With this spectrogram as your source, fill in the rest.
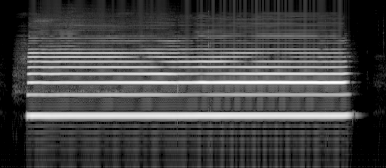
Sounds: music
woodwind instrument
musical instrument

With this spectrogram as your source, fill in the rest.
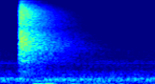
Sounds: hands
clapping

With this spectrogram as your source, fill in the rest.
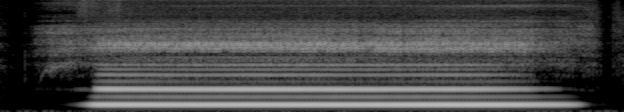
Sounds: musical instrument
music
woodwind instrument

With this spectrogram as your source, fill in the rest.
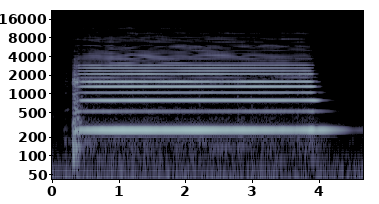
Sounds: bowed string instrument
music
musical instrument

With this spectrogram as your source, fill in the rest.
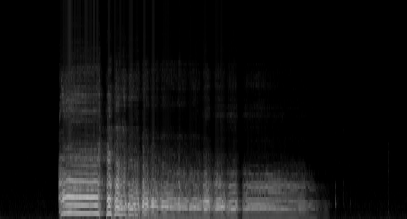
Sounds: human voice
laughter

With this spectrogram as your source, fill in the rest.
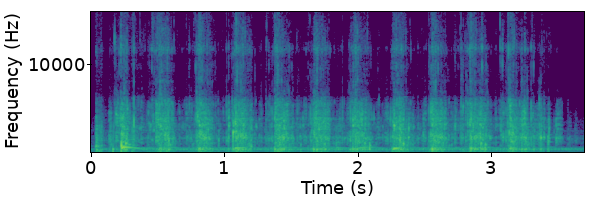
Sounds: liquid

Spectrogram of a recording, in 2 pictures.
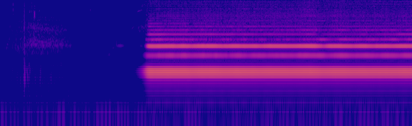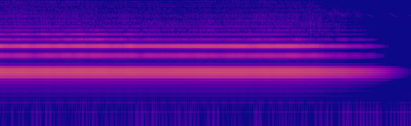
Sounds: musical instrument
woodwind instrument
music

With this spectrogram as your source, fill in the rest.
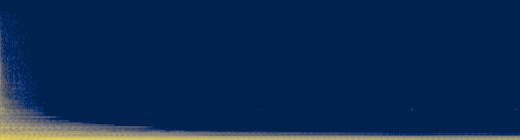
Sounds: plucked string instrument
music
acoustic guitar
guitar
musical instrument

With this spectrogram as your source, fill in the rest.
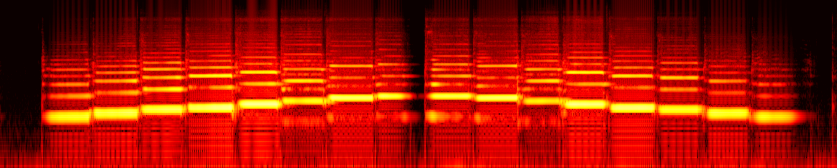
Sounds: wind instrument
musical instrument
music

